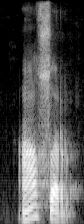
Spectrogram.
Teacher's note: rnya dibaca tebal karena harakat yang ada sebelumnya dari huruf Ain adalah fathah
